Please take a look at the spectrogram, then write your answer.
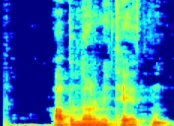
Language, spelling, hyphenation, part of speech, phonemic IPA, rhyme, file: Norwegian Bokmål, abnormiteten, ab‧nor‧mi‧tet‧en, noun, /abnɔrmɪˈteːtn̩/, -eːtn̩, NB - Pronunciation of Norwegian Bokmål «abnormiteten».ogg
- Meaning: definite singular of abnormitet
